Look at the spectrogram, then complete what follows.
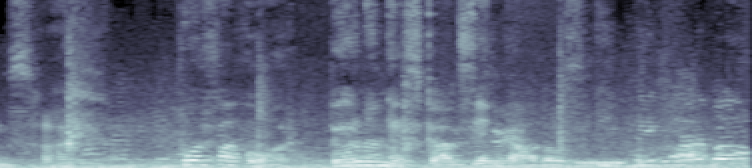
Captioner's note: announcer speaks in Spanish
